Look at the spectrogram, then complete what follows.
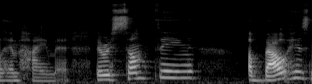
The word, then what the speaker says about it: Jaime: not want to say they saw it written as j ai II and for them in English that means you have to say as Jamie I think about other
